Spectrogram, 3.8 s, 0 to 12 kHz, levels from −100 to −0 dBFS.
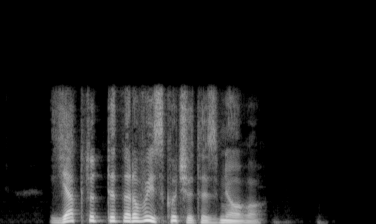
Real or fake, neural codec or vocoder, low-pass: fake; codec, 16 kHz, 0.5 kbps, FunCodec, trained on LibriTTS, 25 frames a second; 7.2 kHz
